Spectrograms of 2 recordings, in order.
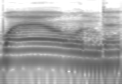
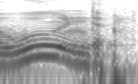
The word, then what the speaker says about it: wound: นึกออกปะมันเป็นทั้ง verb แล้วก็ noun wound นะครับมันไม่ได้ออกเสียงว่า wound นะคือว่าบางที ou มันจะเป็น ow แต่คำเนี้ยมันคือ ou มันคือ wound ต่อไปนะครับ what's the matter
